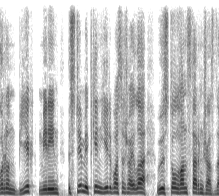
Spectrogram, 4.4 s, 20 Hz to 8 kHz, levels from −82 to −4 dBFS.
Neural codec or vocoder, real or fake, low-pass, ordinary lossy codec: codec, 16 kHz, 1 kbps, X-Codec, WavLM features, trained on Multilingual LibriSpeech; fake; none; none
